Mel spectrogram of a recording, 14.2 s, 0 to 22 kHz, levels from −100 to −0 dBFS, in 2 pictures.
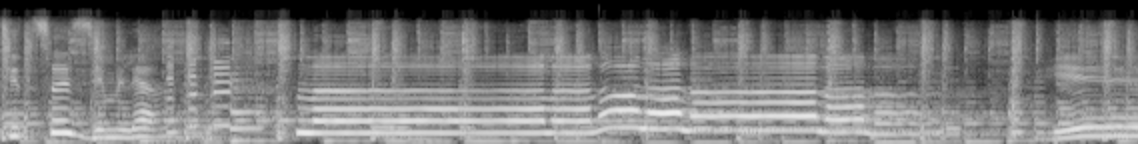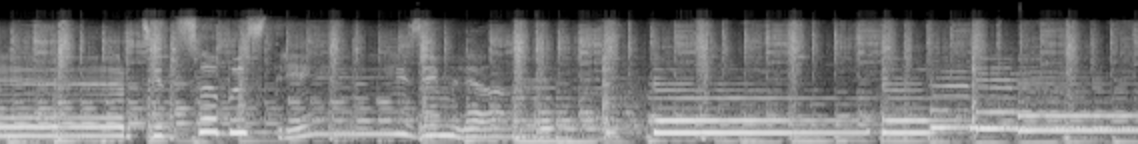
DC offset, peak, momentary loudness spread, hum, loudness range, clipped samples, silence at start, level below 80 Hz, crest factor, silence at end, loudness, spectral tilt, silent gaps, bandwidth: under 0.1%; -4 dBFS; 9 LU; none; 4 LU; under 0.1%; 0 s; -40 dBFS; 14 dB; 0 s; -17 LUFS; -4 dB/octave; none; 13 kHz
